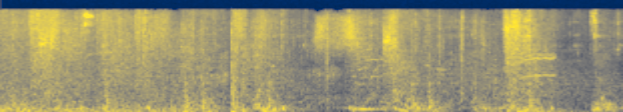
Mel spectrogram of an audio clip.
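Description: Sword strikes clang and slash.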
